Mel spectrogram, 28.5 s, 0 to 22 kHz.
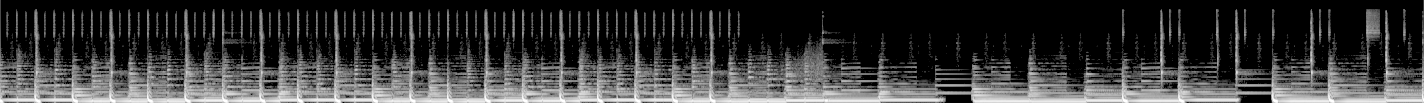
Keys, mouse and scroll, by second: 0.7-1.8 scroll up 1, 2.1 ctrl+t, 3.0 shift+click, 10.7 ctrl+click, 13.0-15.4 scroll up 1, 15.6 ctrl+=, 16.0 ctrl+=, 16.6-17.4 scroll up 2, 17.5 scroll up 1, 18.2 right click, 21.3 shift+click.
